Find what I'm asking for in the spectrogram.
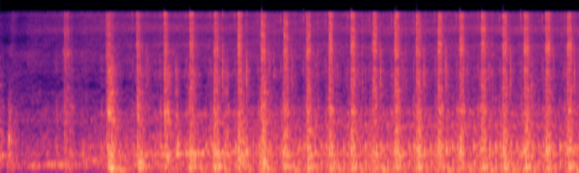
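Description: A sewing machine stitches machine embroidery on a handmade New Year's boot at low speed. It starts after a brief quiet moment, then runs steadily with an even rapid mechanical clatter of needle strokes, close and clear.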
